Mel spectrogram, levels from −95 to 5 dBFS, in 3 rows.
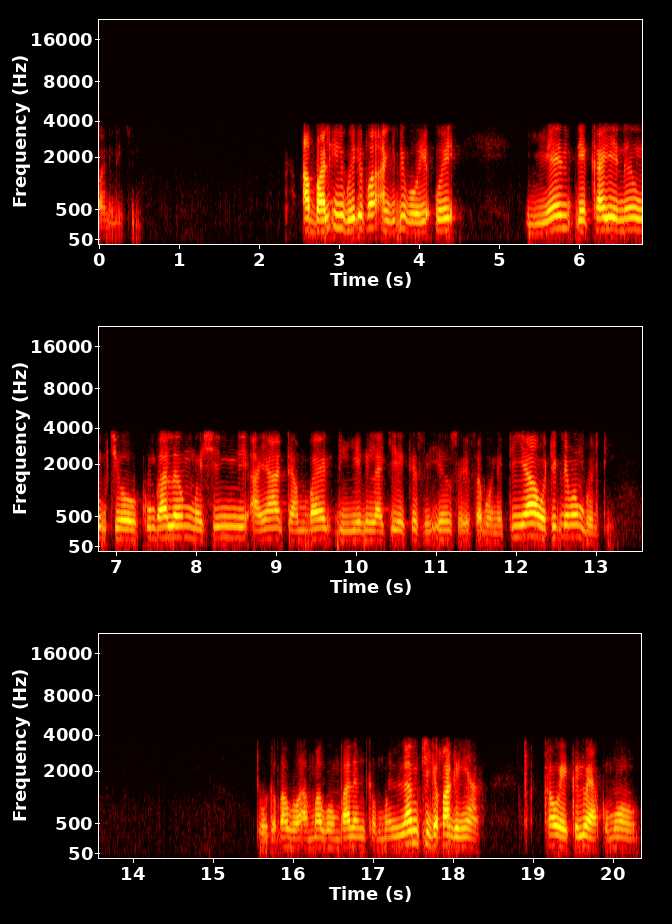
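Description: Throughout, the iLBC codec removes everything above 3.8 kHz. Unlike plain band-limiting, it adds a rough, synthetic edge from coding each 30 ms frame independently.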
